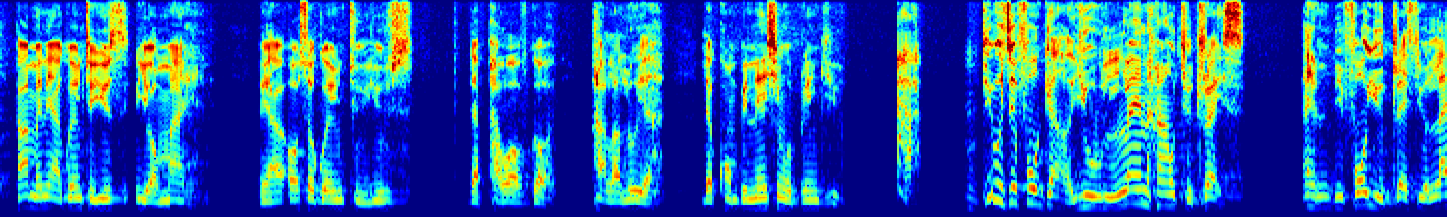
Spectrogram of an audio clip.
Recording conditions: large echoing room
